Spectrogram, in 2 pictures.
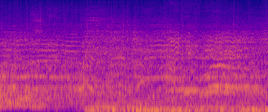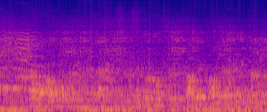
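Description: Voices calling out in an arena, with music over the PA system; a steady low bass comes in about two seconds in.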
